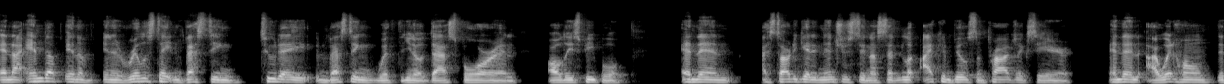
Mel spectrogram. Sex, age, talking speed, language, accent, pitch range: male, 30-49, 210 wpm, English, American, 95-115 Hz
